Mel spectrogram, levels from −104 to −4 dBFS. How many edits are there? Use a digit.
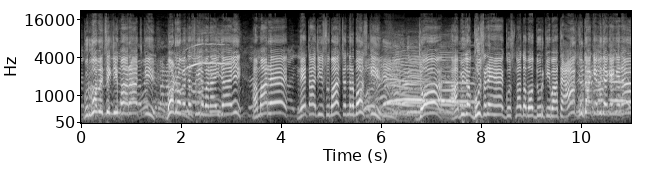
0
